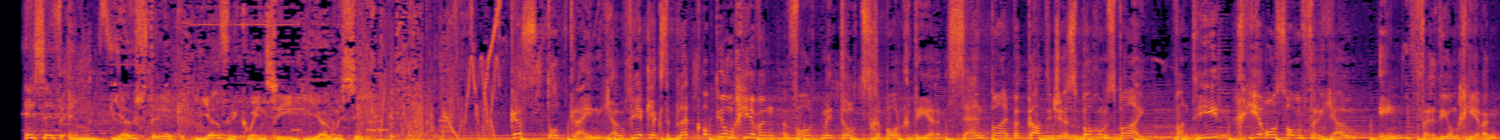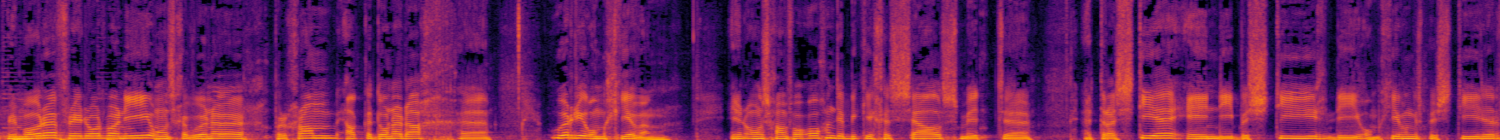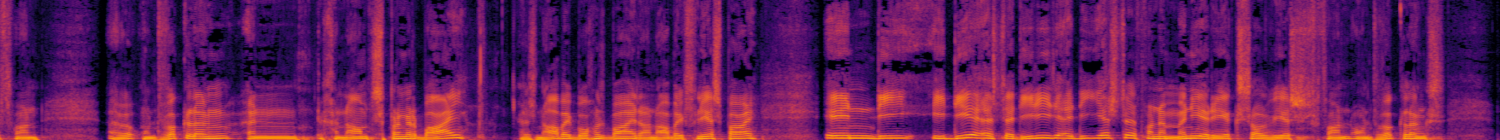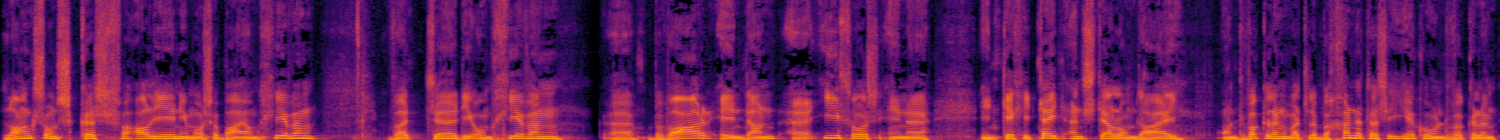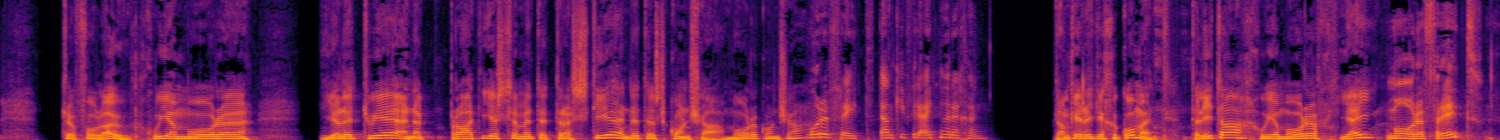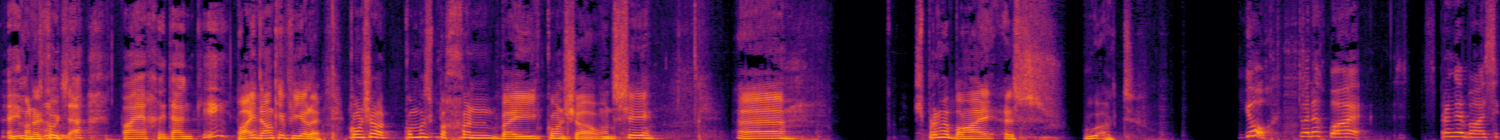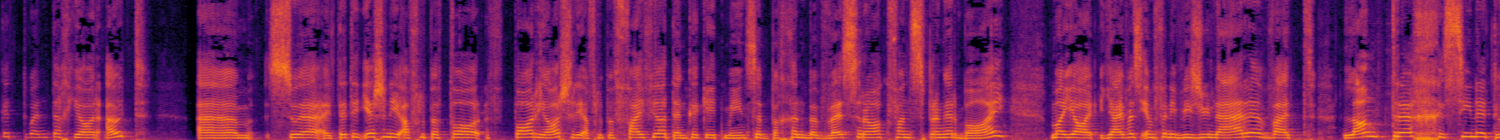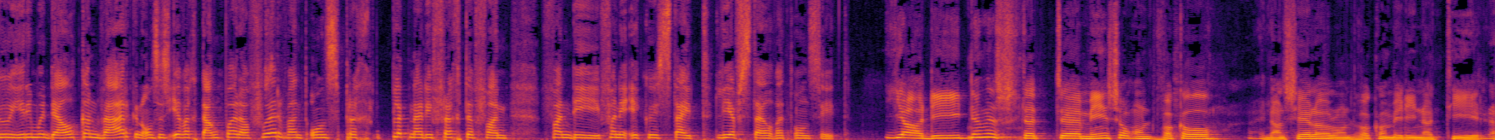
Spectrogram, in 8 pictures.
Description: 'n Insiggewende onderhoud met bestuur verteenwoordigers van SPRINGERBAAI ECO ESTATE.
